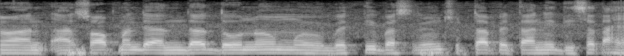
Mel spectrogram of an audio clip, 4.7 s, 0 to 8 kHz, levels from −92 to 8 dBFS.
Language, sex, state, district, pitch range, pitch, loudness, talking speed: Marathi, male, Maharashtra, Gondia, 115-120 Hz, 120 Hz, -15 LUFS, 140 wpm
